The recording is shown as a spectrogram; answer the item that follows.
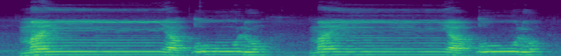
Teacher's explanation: واو ساکن سے پہلے پیش ہے، ایک الف کے برابر کھینچ کر پڑھیں گے. من یقول، من یقول، لام کو نہیں کھینچیں گے. · اور قاف حروف مستعلیہ میں سے پور کریں گے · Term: واو مدہ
